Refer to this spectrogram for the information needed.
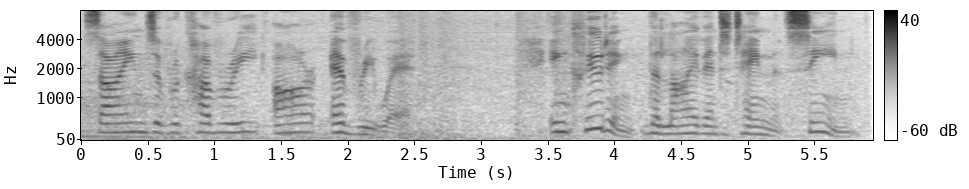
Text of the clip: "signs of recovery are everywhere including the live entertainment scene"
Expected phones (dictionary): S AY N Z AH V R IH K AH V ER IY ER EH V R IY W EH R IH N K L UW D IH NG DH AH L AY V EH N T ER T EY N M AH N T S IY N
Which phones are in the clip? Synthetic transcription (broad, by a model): S AY N Z AH V R IH K AH V ER IY ER EH V R IY W EH R IH N K L UW D IH NG DH AH L AY V EH N T ER T EY N M AH N T S IY N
